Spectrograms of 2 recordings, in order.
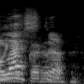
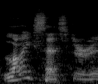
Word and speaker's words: Leicester: americans trying to pronounce scarborough or middlesbrough oh leicester leicester's the other one oh edinboro as they say jade you know where lycester is it's like no i don't know where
